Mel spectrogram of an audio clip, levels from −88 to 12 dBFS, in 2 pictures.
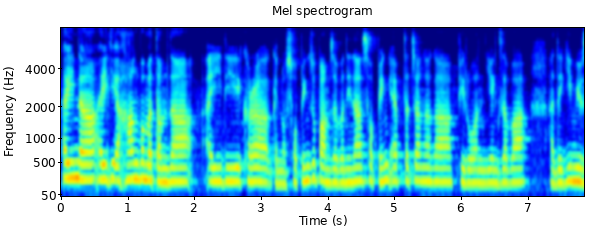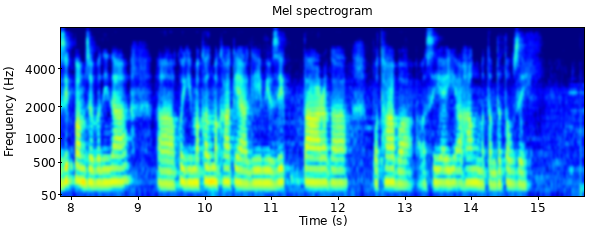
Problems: background sounds at intervals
